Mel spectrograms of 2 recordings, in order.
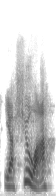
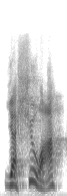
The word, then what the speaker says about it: Yeshua: Hebrew word Joshua Joshua in Hebrew it sounds more like Yeshua okay my Hebrew pronunciation I'm told is okay but it's not great but it's Yeshua okay Joshua Yeshua means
